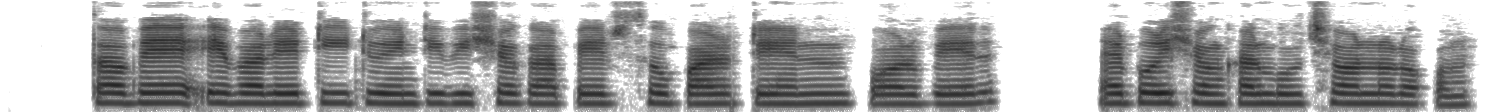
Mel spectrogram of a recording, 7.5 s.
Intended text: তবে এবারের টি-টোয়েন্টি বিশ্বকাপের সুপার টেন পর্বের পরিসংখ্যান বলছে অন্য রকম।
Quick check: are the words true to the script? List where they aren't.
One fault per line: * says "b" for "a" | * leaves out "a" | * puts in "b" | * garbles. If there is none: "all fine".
all fine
